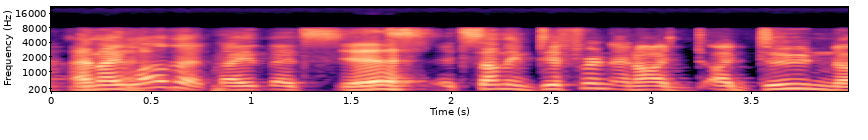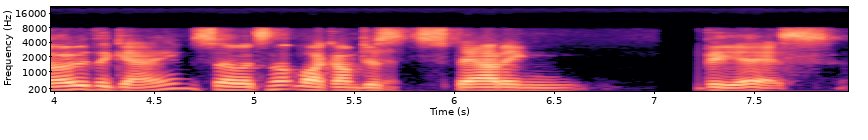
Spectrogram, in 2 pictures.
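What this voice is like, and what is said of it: Australian accent. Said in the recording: “Australian accent.”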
